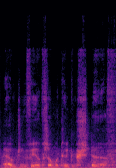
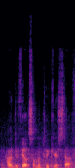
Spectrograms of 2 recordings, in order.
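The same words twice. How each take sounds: First: Slow, quiet menacing biker; cliché action-movie tough guy. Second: Higher, softer retold challenge; lightly voiced confronting biker at normal speed; biker's challenge. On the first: Retold or imitated. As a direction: draw it out softly like a movie heavy. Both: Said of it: "someone so cliche in an action movie".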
